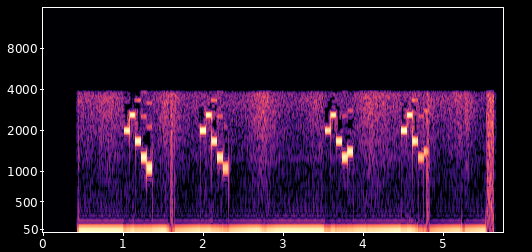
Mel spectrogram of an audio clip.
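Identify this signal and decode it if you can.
Five-tone selective call (ZVEI), heard as quick runs of five tones, tones of about 70 ms. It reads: 88631 88631 88634 88634
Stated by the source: ZVEI five-tone selective call received by SDR.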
